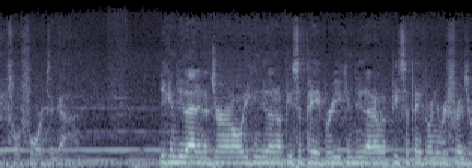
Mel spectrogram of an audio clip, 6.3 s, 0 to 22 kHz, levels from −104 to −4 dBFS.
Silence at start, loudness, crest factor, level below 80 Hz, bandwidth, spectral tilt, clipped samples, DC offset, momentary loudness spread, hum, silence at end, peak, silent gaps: 0 s; -35 LUFS; 18 dB; -52 dBFS; 16.5 kHz; -6 dB/octave; under 0.1%; under 0.1%; 15 LU; none; 0 s; -16 dBFS; none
